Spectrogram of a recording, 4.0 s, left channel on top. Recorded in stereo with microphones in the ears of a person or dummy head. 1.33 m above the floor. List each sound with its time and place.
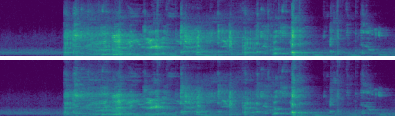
0.6 s a cough: 10° left (ahead or behind), 0.6 m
